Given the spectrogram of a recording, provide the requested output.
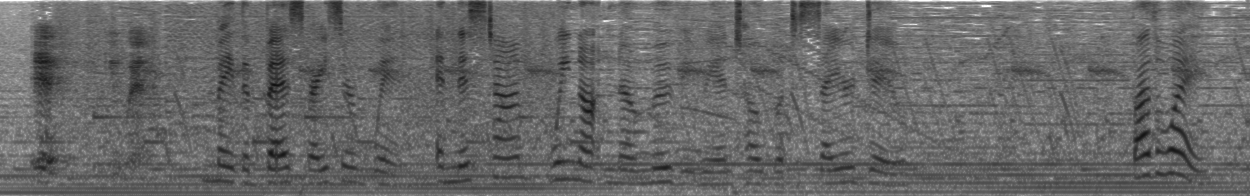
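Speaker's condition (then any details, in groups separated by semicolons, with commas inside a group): No condition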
